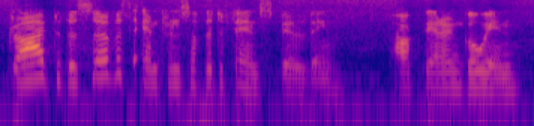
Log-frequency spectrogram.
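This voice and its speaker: A woman's voice: medium pitch, very animated, fairly quick, bright, forceful tone, rough recording. An actress playing a cool, threatening female spymaster in an old radio drama, precise, formal and imperious. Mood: cool, commanding. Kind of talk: 1940s radio detective drama acting. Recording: old radio recording with faint hiss.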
